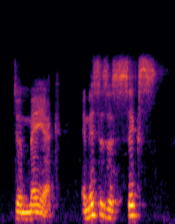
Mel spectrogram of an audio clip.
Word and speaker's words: DMAIC: is organized by the acronym DMAIC this is pronounced 'da Mayock and this is a Six Sigma term this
